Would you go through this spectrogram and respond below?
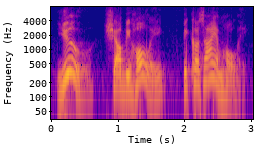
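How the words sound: It is stressed to sound like a reassuring promise. Holiness is assured as a gift. "I put the emphasis differently. So that instead of it being a command, I made it a promise"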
